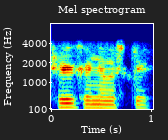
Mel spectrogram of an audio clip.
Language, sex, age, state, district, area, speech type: Hindi, male, 30-45, Uttar Pradesh, Ghazipur, rural, conversation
